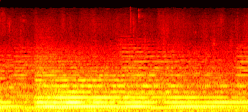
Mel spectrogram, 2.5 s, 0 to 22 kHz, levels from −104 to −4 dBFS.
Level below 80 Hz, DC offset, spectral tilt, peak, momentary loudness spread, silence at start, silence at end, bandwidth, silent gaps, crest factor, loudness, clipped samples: -36 dBFS; under 0.1%; -9.5 dB/octave; -4 dBFS; 6 LU; 0 s; 0 s; 5.6 kHz; none; 14 dB; -19 LUFS; under 0.1%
